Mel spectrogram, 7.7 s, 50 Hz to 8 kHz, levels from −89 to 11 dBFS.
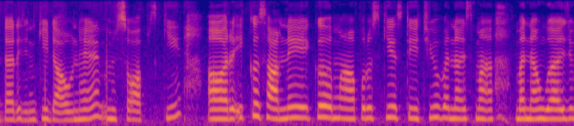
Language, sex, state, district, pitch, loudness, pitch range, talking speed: Hindi, female, Uttar Pradesh, Jalaun, 230 Hz, -22 LUFS, 220-245 Hz, 165 wpm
